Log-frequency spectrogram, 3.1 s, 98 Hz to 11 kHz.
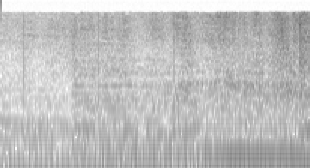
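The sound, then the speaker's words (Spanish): An Iberia airliner starts its engines while being pushed back from stand 63 so it can maneuver, after the mechanical boarding arm separates: a steady, heavy low rumble with a droning hum, and a tone that climbs slightly toward the end. It is continuous and fairly loud, with no voices. “El brazo mecánico se separa del avión al tiempo que este es empujado hacia atrás para que pueda maniobrar mientras pone los motores en marcha.”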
